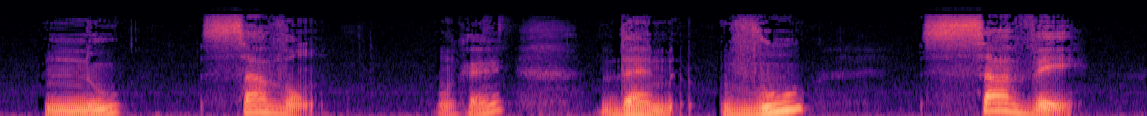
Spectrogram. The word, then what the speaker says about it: savez: Then vous savez. Classic ending for vous, E-Z, but then phonetically it's E. Vous savez.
